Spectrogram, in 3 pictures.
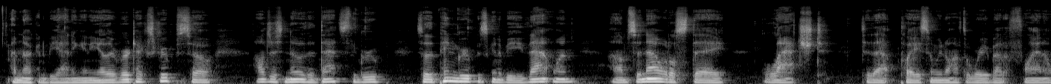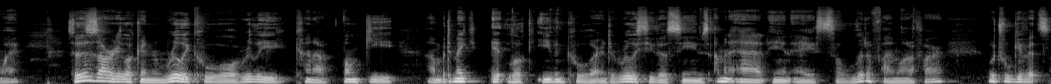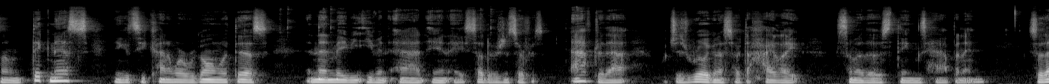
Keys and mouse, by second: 0.5 click, 3.5-4.6 drag, 5.2 Tab, 5.6 space, 6.9 middle click, 7.8 middle click, 8.9 middle click, 9.7 space, 9.9-12.5 middle drag, 13.1-14.2 middle drag, 14.6 middle click, 17.6-19.6 drag, 20.0-21.7 middle drag, 23.7 click, 24.2-26.2 drag, 26.6-31.5 middle drag.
